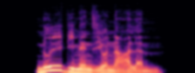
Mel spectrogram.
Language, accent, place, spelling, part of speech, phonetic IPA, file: German, Germany, Berlin, nulldimensionalem, adjective, [ˈnʊldimɛnzi̯oˌnaːləm], De-nulldimensionalem.ogg
- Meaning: strong dative masculine/neuter singular of nulldimensional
